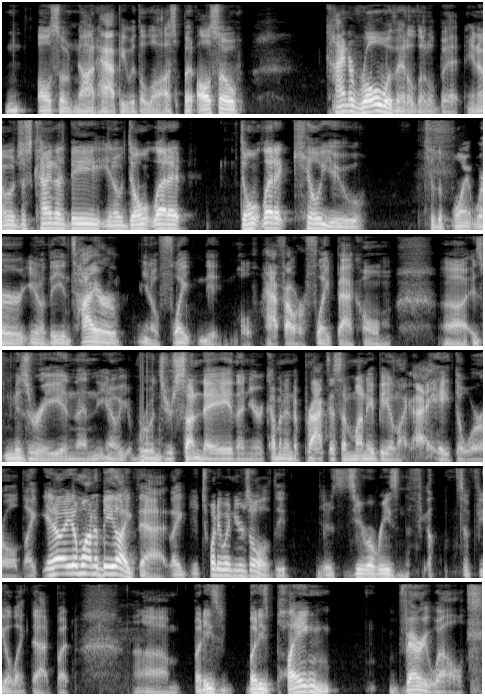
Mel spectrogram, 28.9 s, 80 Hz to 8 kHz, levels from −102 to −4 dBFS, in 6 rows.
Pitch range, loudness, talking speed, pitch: 85-120 Hz, -20 LUFS, 220 wpm, 90 Hz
